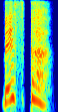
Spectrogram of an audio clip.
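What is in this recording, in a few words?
Vox Japanese; Talisha; Vespa; kings raid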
